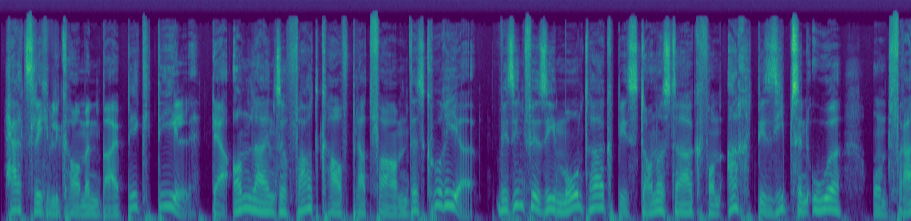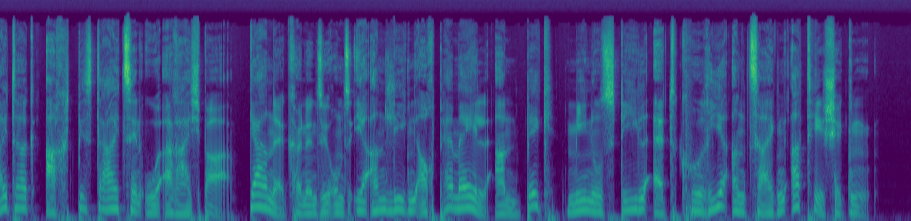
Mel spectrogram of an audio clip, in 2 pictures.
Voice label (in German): Ansage; Big Deal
